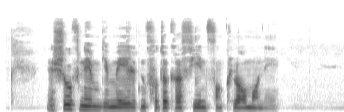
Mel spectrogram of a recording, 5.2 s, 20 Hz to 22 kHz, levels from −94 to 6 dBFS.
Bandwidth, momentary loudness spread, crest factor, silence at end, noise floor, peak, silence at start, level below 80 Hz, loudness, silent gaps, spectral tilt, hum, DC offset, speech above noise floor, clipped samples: 11 kHz; 10 LU; 20 dB; 1.05 s; -73 dBFS; -12 dBFS; 0.15 s; -76 dBFS; -31 LUFS; none; -5 dB/octave; none; under 0.1%; 43 dB; under 0.1%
